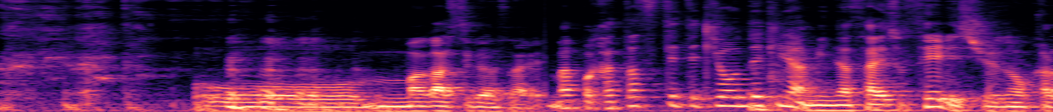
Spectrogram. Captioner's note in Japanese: 笑い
